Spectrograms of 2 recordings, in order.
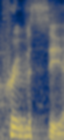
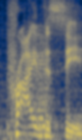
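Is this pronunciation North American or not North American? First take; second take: not North American; North American. First: It is pronounced a non-North American way. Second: It is pronounced the North American way. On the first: The speaker calls it wrong. "not privacy" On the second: The speaker calls it right. "we're in North America here, Dan. It's privacy"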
